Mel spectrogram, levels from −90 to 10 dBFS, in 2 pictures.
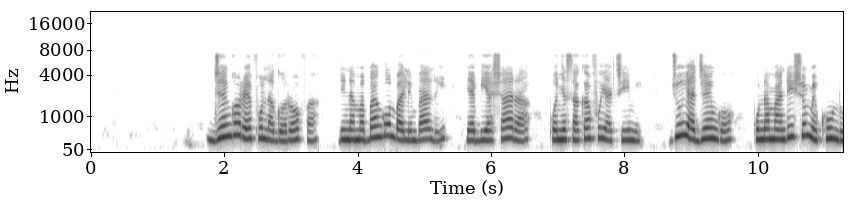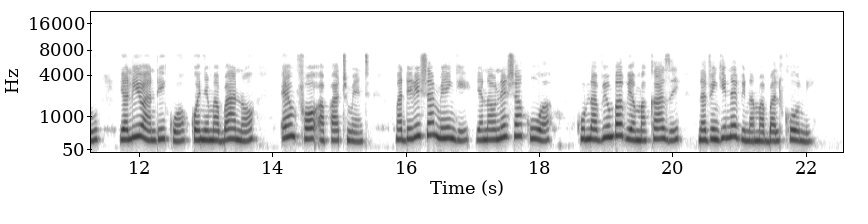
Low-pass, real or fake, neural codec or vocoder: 7.2 kHz; fake; codec, 16 kHz, 4 kbps, X-Codec, HuBERT features, trained on LibriSpeech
